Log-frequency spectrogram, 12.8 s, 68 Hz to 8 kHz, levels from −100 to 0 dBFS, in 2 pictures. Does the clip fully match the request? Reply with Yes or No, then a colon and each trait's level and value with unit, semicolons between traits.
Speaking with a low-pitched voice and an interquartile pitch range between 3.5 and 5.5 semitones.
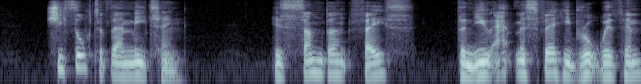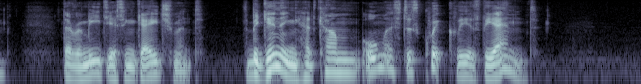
Yes: low, 120 Hz; average, 4.1 semitones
